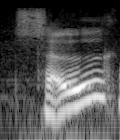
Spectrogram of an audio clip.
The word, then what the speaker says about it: sử: Chữ này có hai âm, một là sứ hay là sử. Nếu mà đọc là sứ thì là nơi chốn, còn ở đây đọc là sử tức là ở.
